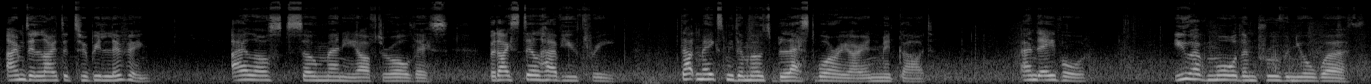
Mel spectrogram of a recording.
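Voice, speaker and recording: An actress plays a proud Viking woman war leader in a game drama. Her medium-pitched voice is earnest and stately, used to giving orders. Clear background noise sits behind the words. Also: measured pace, close to an everyday voice, rough recording. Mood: warm, solemn. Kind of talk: dramatic video game acting.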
